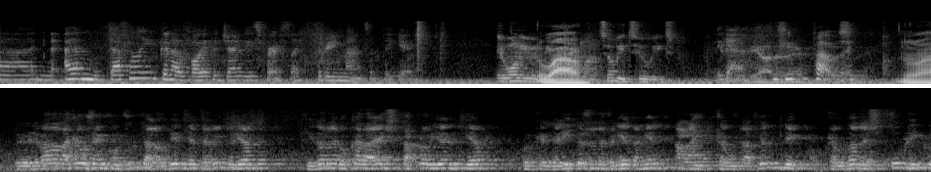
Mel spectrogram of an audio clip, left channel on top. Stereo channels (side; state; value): both; different; correlation 0.01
